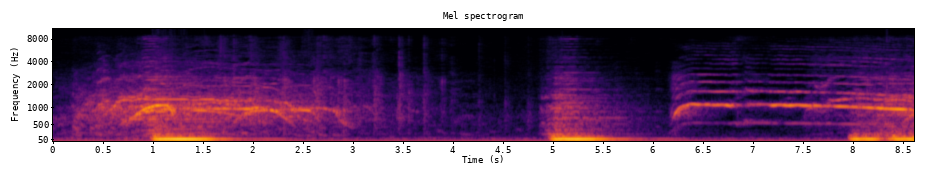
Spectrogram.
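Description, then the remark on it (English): Loud whoops and cheers rise and fall in a few bursts, with high sustained yells over deep rumbling thumps, like an excited concert crowd reacting. “Think about how much the crowd is so into it now.”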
